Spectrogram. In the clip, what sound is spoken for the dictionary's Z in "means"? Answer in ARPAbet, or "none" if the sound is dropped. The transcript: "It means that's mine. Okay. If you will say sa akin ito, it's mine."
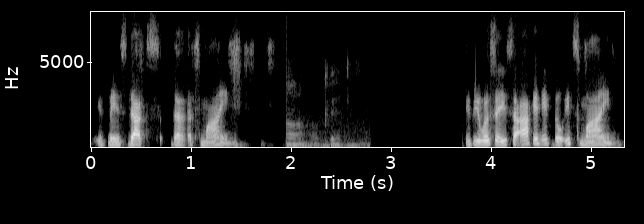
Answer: S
